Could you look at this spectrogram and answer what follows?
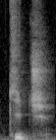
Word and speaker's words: kitsch: Alors, au niveau de la prononciation, ça se prononce comme une cuisine en anglais, kitchen, sauf qu'on va couper la fin du mot. On va juste dire kitsch.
